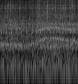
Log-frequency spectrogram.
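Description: A sewing machine stitching free-motion quilting on a quilt border runs in a fast, continuous close whir without pause.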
